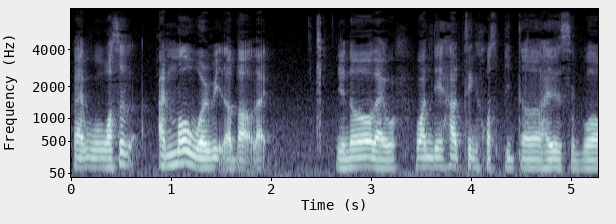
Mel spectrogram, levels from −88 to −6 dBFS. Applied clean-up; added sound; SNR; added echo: none; none; none; none.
